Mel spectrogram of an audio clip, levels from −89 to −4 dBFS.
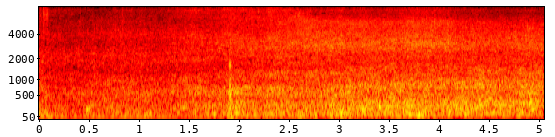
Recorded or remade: recorded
